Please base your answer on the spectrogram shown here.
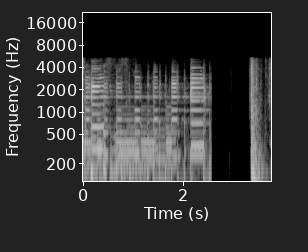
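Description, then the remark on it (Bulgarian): A buzzing, distorted tonal sound runs for a couple of seconds and cuts off. After a short silence, a single heavy door thuds shut. “тъпата врата.”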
